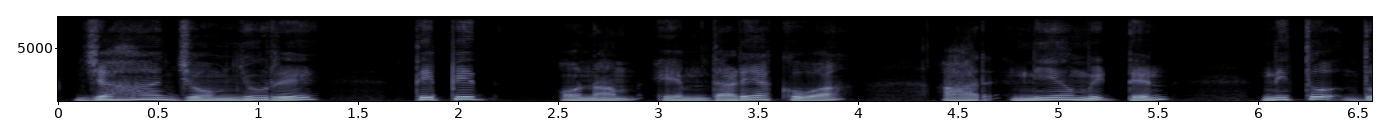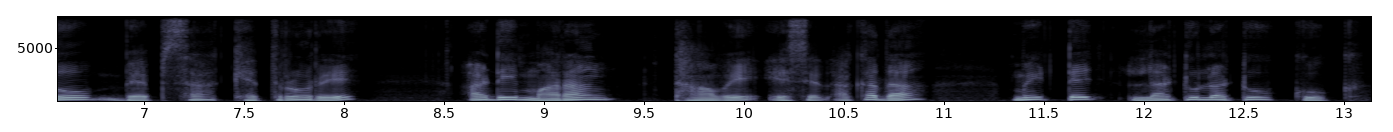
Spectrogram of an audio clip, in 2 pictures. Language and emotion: Santali, neutral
